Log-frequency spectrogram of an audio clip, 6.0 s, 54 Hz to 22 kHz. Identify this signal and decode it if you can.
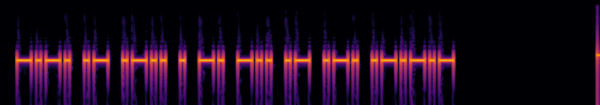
Morse code, heard as a keyed tone, about 25 wpm, 700 Hz. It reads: CALENDAR.
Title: Sentences from Top 1600 Words 25wpm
